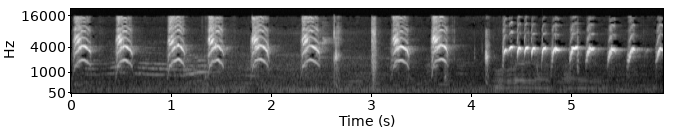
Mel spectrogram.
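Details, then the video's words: Lure song of a greater green leafbird meant to agitate other birds: a slow series of loud arched, slurred chirps about every half second, followed by a rapid trill of short high whistled notes. "PANCINGAN CUCAK IJO CEPAT EMOSI COBA SAJA"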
